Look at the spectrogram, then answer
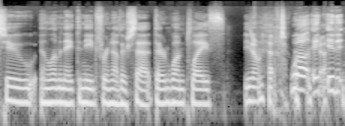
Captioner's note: chuckles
